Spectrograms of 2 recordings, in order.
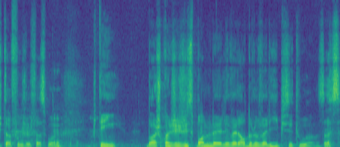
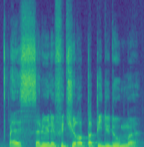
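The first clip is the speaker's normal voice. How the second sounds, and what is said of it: Put-on southwestern French accent. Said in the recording (French): “avec une voix mélangeant Alf, Eli Bop et Laurent Batless ... accent du Sud-Ouest. Accent un peu bordelais mélanger Alf”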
